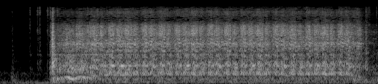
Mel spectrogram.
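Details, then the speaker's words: A 1988 Chevy Caprice LS Brougham, sitting about 10–11 years and not yet fueled, cranks at an even three beats a second for about three seconds without firing. The engine turns freely and is not seized. "So we know it's not locked up. Good deal. We in business."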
